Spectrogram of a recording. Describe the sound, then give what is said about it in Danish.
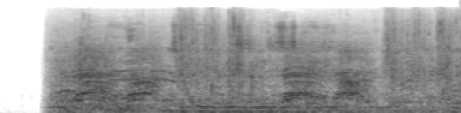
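A large crowd of football fans stamps their feet amid loud shouting in front of a big screen at Musikhuset in Aarhus, making a dense, continuous roar with a thudding rumble underneath that begins abruptly and holds steady for about three seconds. “Lad os bare prøve at høre her, hvordan de mange fans, de tripper med fødderne foran storskærm ved Musikhuset i Aarhus.”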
